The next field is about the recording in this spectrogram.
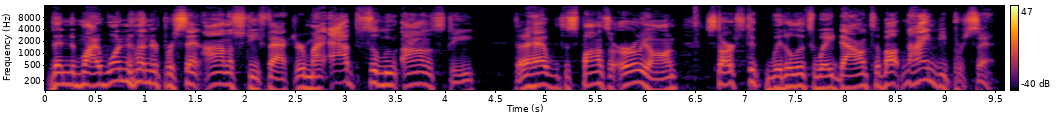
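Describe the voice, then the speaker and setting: A man's voice: on the high side, lively intonation, moderate pace, a bit bright. Earnest man speaking in a reverberant hall. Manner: earnest, plain-spoken, repeats and rephrases points. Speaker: workshop speaker at a recovery meeting. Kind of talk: candid recovery talk to a group.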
